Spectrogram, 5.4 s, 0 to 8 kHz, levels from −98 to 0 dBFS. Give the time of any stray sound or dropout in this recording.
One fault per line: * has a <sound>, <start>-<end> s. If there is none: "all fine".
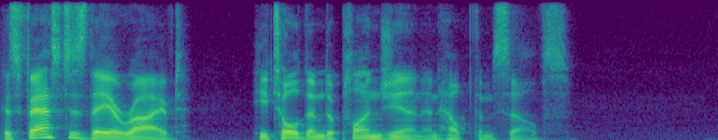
all fine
